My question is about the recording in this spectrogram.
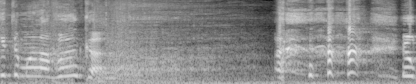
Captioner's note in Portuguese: risos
